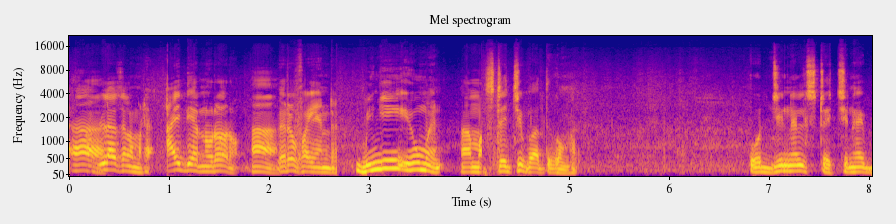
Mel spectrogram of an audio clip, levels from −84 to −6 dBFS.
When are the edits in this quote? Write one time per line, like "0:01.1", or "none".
0:02.8
0:04.1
